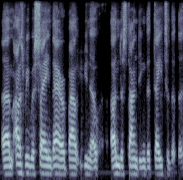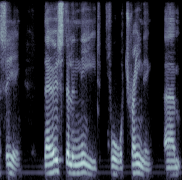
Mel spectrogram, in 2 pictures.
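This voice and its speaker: A man's voice: medium pitch, no room sound, low-quality recording. A man speaking as a panelist who is an engineering trainer, explaining earnestly and steadily. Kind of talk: panel discussion.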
